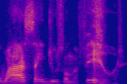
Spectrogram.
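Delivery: ordinary talk, nothing marked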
